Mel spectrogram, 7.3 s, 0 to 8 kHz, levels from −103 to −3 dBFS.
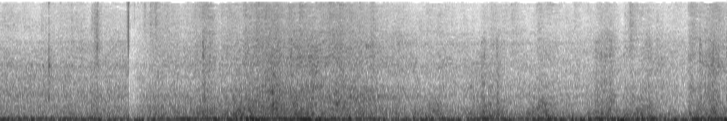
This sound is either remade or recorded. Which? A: remade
